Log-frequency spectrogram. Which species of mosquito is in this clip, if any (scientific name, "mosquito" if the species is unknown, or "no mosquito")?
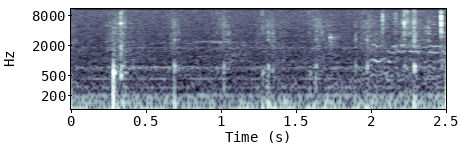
Anopheles arabiensis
